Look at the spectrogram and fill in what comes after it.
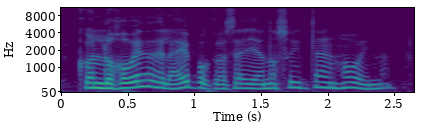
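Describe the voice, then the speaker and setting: Against quiet surroundings, a woman is talking. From Colombian Caribbean, Montes de María; Colombia. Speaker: community activist; speaker. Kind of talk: panel discussion. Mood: earnest, reflective. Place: hall. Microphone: podium.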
